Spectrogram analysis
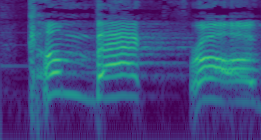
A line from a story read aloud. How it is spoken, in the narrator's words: he shouted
